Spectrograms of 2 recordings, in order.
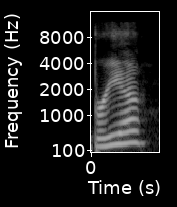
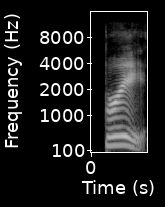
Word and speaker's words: Brie: Now, DL, and is it Bria? Bree. Brie. Okay, I've been pronouncing it wrong this whole time.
